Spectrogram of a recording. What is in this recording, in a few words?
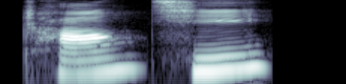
"chang2 qi2", Chinese; chinese travel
